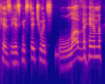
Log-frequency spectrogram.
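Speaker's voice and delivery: his constituents love him with love stressed, slow. Real, not acted. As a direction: lean hard on love in love him. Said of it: "I stress that word".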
